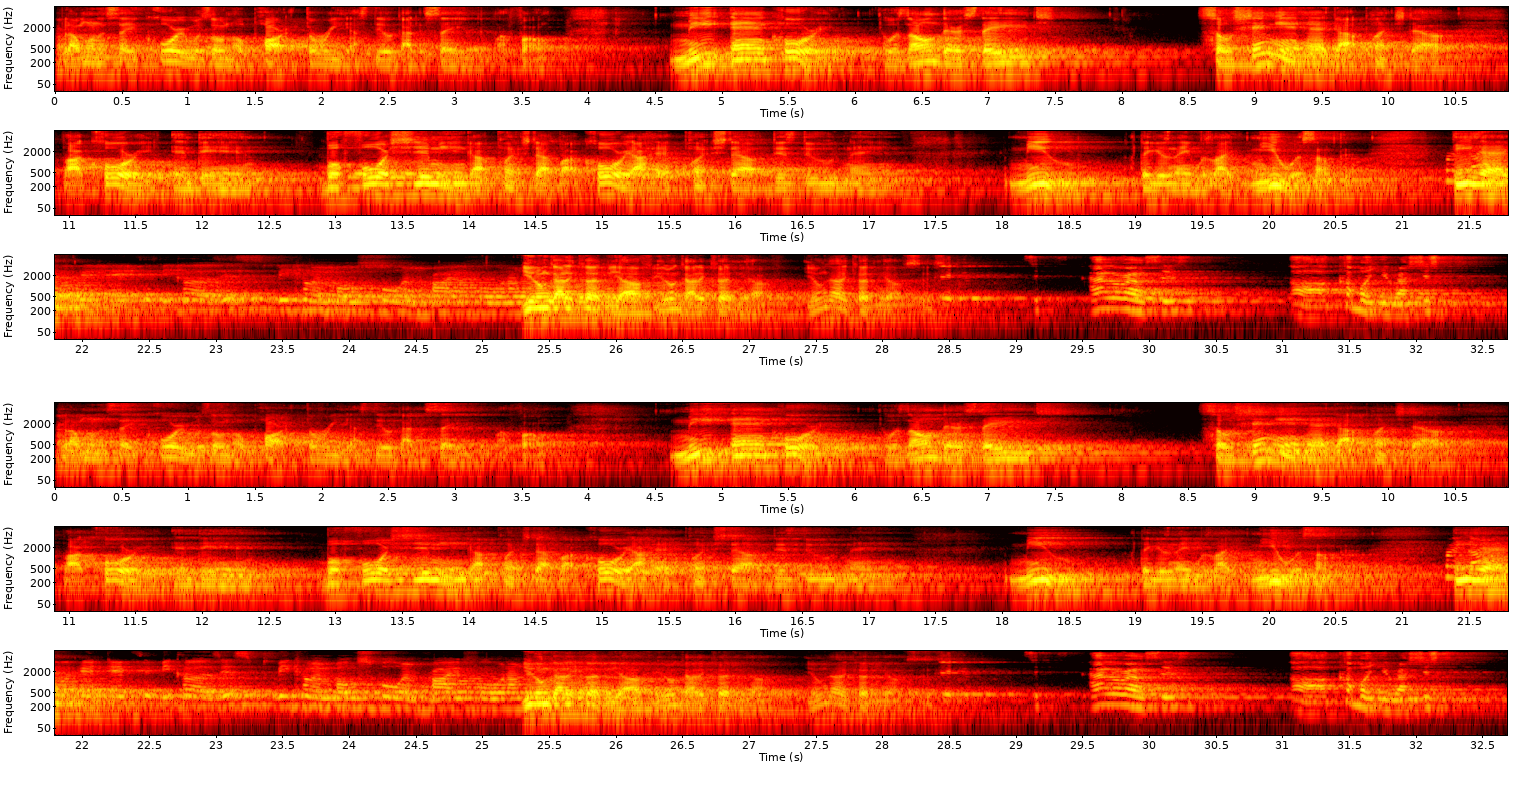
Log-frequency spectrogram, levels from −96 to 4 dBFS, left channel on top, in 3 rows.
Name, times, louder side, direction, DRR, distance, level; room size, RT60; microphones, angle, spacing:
voice 1, 0.0-4.1 4.6-5.8 6.2-7.5 8.6-10.4 11.0-12.5 12.9-17.2 18.0-18.6 19.0-21.1 21.4-21.8 25.3-27.2 27.4-28.4, left 2 dB, 90° left, 7 dB, 2.4 m, -27 dB
voice 2, 21.1-25.8, right 1 dB, 65° right, 4 dB, 5.1 m, -33 dB
voice 3, 29.6-30.3 31.1-32.2, equal, 5° left, 5 dB, 2.1 m, -31 dB
30.0 x 21.5 x 8.7 m, 2.2 s
head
